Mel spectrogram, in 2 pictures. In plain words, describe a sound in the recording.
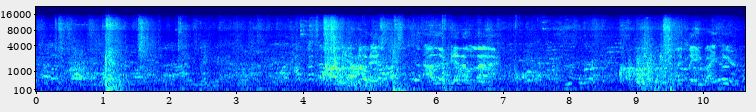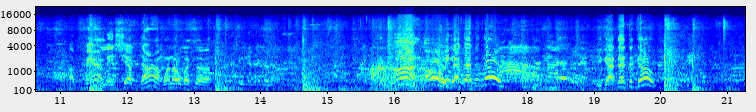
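Bowling pins crash and clatter.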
